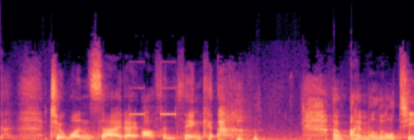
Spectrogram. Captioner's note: timer beeps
